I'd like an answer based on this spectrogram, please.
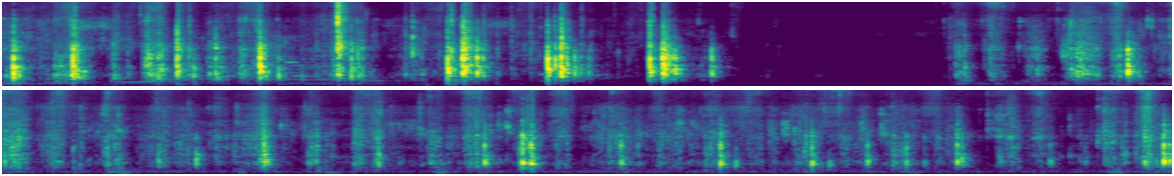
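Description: Dog eating chicken noodles from a plastic bowl: close, wet chewing and smacking with quick irregular mouth clicks. The sound cuts out completely for about a second, roughly three and a half seconds in.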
